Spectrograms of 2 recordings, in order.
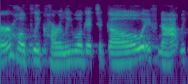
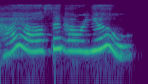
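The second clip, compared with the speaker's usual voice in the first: very high-pitched, slow, drawn-out voice; 12 semitones higher than usual. Former librarian mimics coworkers copying her greeting voice, high-pitched voice. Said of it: "talking in a high pitched voice".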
